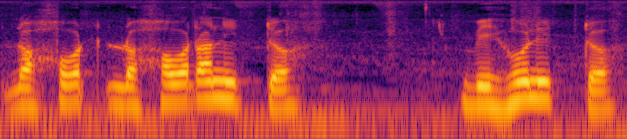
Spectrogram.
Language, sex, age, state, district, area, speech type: Assamese, male, 30-45, Assam, Majuli, urban, spontaneous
